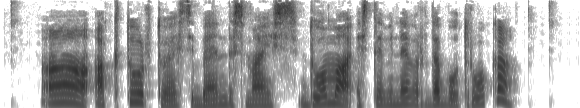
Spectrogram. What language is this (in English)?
Latvian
